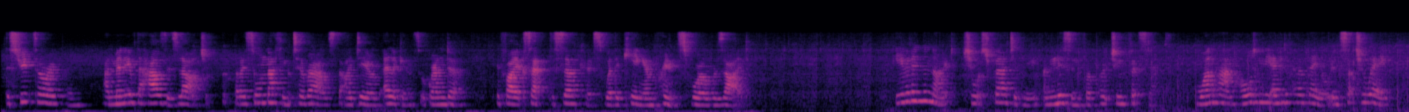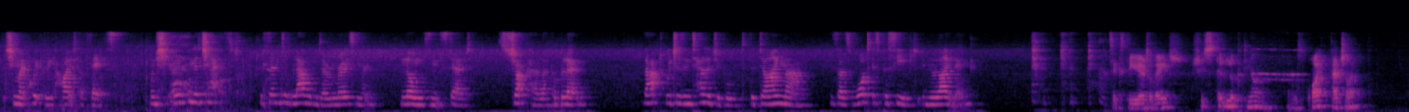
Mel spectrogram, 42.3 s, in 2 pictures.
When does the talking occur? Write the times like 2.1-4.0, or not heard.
0.0-11.3, 13.4-29.9, 30.8-35.9, 37.6-41.6.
